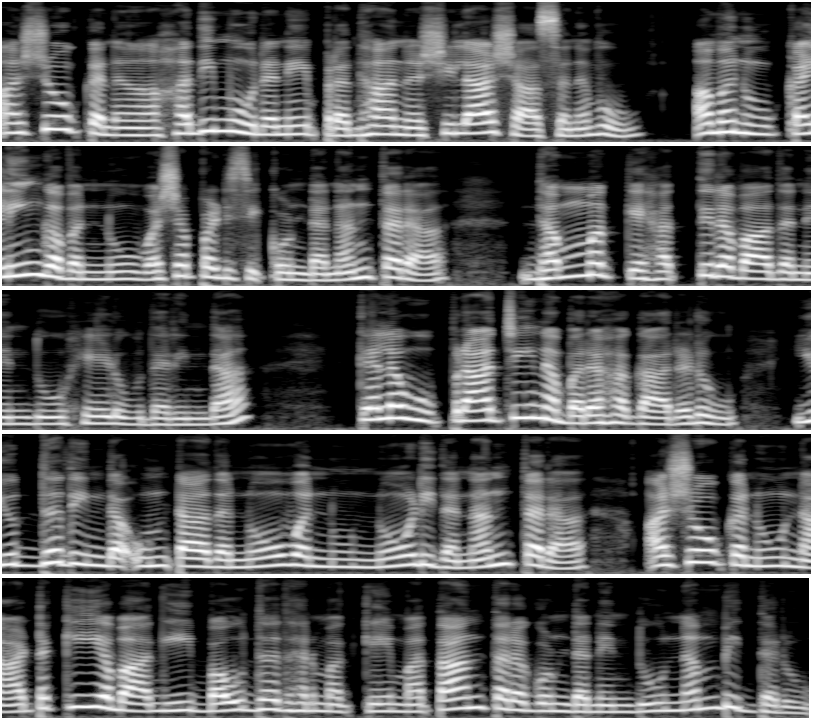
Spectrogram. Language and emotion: Kannada, neutral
